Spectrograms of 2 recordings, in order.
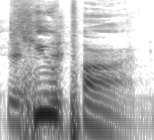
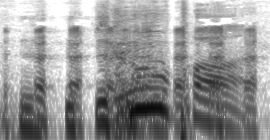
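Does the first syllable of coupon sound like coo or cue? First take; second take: cue; coo. First: The first syllable sounds like cue. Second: The first syllable sounds like coo. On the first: The speaker calls it wrong. "is it spelled C-U-E-P-O-N? Then it would be coupon" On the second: The speaker calls it right. "The root word is coup"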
